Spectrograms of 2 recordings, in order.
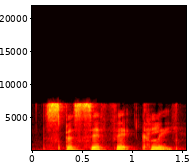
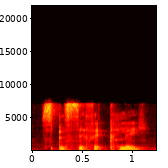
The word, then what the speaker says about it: specifically: syllables and pronouncing it specifically. So losing that tiny schwa in syllable 4, specifically, rather than specifically.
